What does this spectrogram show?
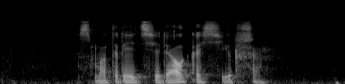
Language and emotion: Russian, neutral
